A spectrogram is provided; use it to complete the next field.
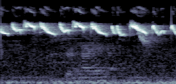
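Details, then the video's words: Caged white-eye, a neighbour's bird, in continuous líu warbling. It gives a steady stream of very high, sweet slurred notes that rise and fall, with tiny pauses, over a low background hum. "Khuyên líu cao cầu"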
